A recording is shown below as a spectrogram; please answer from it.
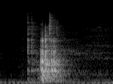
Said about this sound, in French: je dépose les quartiers de tomates lavés dans mon assiette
